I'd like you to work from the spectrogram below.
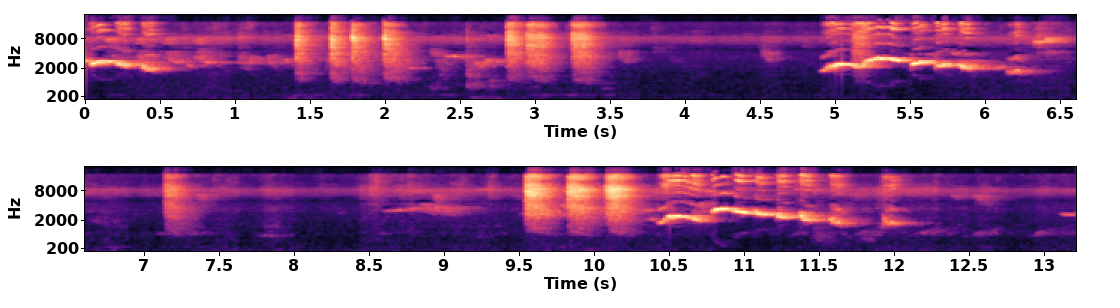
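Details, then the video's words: Orange-headed thrush after moult, bathed by hose spray and left uncovered, singing in phrases: harsh buzzy bursts alternating with descending whistled runs, with silent gaps between phrases. "Anis Merah Sehabis Mabung Mandinya Disemprot Selang , Gak Pakai Kerodong , Bisa Langsung Berbunyi"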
